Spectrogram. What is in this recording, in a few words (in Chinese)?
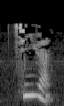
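"心愿", Mandarin Chinese; hsk; chinese-flashcards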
